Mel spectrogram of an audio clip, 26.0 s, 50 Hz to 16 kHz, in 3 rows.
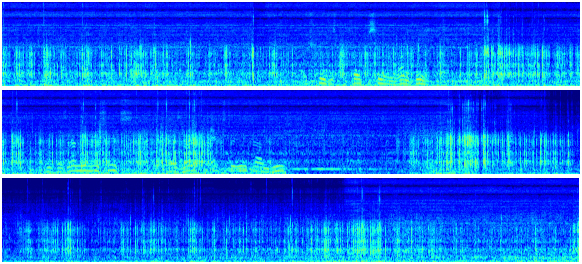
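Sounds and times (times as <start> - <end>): bike tyres on rough ground: 0.0 - 26.0
constant low rumble: 0.0 - 26.0
small clicks and rattles: 0.0 - 26.0.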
